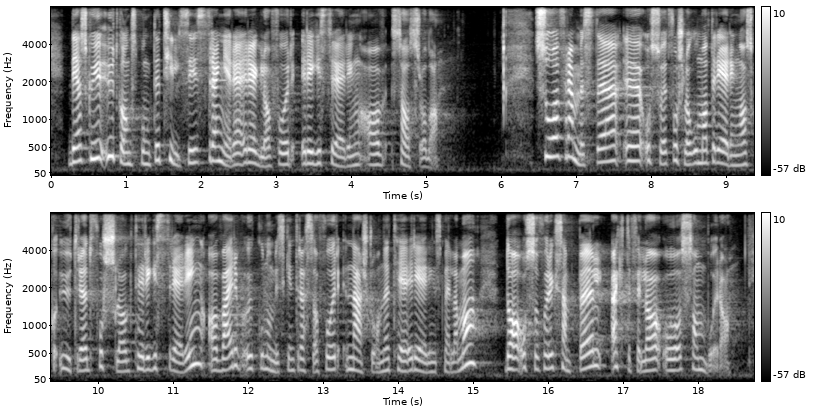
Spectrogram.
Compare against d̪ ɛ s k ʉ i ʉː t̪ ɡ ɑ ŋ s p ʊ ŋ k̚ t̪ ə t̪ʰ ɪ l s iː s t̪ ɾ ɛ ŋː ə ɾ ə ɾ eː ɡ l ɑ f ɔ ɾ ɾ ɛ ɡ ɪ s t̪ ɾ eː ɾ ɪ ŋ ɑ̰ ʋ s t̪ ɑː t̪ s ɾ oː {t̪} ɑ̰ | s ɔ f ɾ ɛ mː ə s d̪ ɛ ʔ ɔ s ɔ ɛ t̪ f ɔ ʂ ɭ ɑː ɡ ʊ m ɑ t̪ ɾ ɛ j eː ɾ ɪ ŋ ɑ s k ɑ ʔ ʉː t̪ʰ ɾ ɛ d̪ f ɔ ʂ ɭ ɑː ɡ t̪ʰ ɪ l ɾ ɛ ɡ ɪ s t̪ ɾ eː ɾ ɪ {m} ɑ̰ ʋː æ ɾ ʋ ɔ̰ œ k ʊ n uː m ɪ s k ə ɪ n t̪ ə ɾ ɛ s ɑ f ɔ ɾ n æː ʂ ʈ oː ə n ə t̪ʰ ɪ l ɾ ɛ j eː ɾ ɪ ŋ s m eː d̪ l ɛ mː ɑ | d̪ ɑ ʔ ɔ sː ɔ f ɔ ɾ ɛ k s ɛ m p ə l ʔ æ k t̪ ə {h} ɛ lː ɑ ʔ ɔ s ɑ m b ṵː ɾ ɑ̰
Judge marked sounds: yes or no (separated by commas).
no, no, no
